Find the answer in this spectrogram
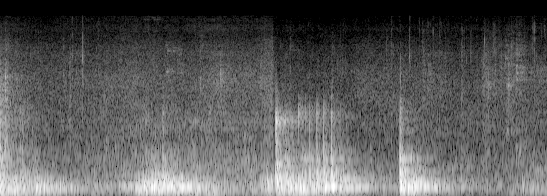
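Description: Low, muffled thumps and rumbling, starting suddenly about once a second.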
